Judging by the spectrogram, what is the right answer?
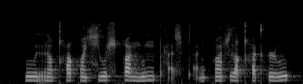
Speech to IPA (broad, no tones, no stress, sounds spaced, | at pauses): u r õ qʰ ɵ q õ ɕ u ɬ q ø ŋ u ŋ pʰ a̰ ɬ pʼ a̰ ŋ q õ ɬ l ə qʰ ə kʰ ɹ u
